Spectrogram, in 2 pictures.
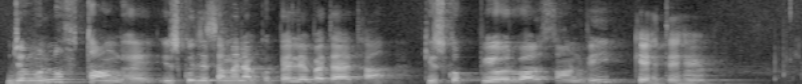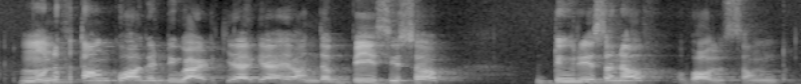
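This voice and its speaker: A man teaching as he explains step by step, patiently repeating each point and checking in with the listener. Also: a little high.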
